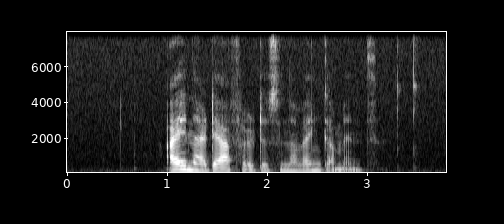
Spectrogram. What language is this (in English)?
Faroese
